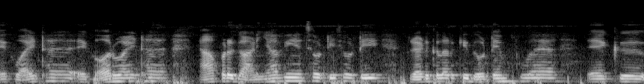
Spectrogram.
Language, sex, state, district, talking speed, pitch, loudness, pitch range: Hindi, male, Bihar, West Champaran, 185 wpm, 145 Hz, -16 LUFS, 130-150 Hz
